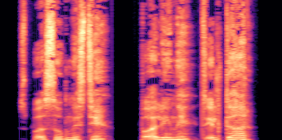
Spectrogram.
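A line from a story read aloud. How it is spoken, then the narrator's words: Hoarse. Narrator (Russian): хрипло произнес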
